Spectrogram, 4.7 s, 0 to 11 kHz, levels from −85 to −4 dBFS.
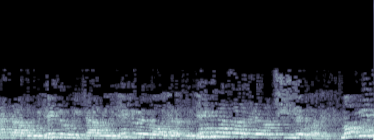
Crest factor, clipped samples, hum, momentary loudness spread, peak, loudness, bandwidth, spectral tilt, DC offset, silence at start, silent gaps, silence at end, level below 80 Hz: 12 dB; under 0.1%; none; 3 LU; -2 dBFS; -14 LUFS; 5.6 kHz; -11.5 dB/octave; under 0.1%; 0 s; none; 0 s; -62 dBFS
